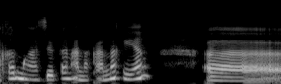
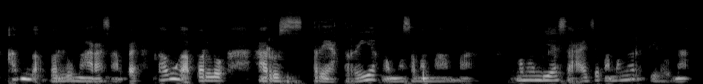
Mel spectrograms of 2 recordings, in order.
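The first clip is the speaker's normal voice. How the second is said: softer, lower, gently reasoning; calm parent talk; 4 semitones lower, 6 dB quieter than usual. Shown as a demonstration. Mama telling her child there's no need to yell, calm. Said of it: "ngomongnya seperti itu".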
